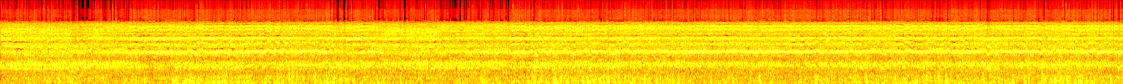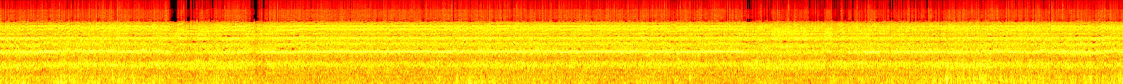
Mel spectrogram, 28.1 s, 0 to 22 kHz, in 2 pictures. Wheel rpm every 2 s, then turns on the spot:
220, 220, 220, 230, 230, 230, 240, 220, 230, 230, 230, 230, 230, 230.
none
